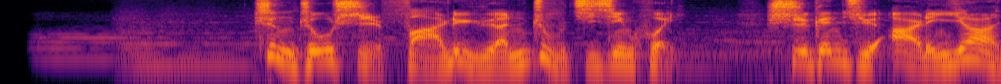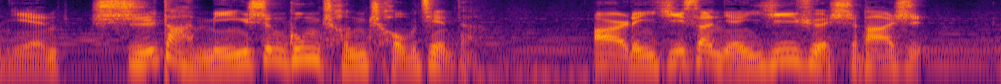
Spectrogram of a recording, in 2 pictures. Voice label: 男 企业宣传; 男25-年轻激情 大气浑厚; 郑州市法律援助基金会

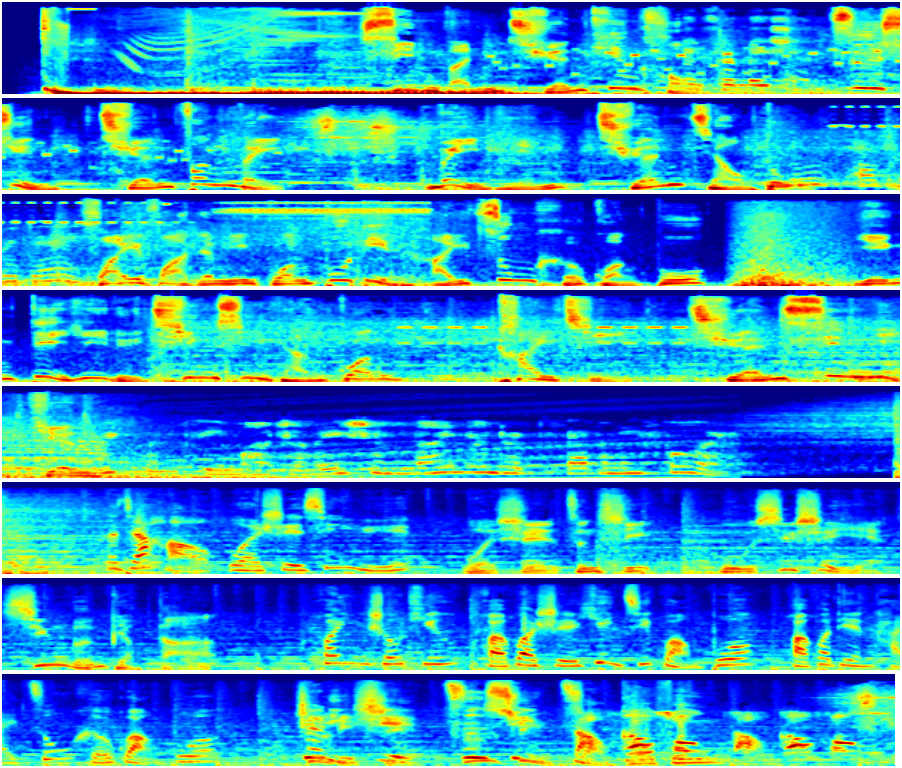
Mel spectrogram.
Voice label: 男, 年轻气质 素人自然; 怀化广播台

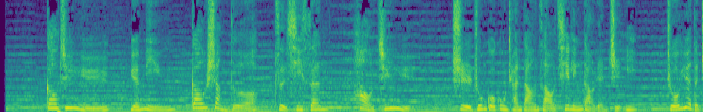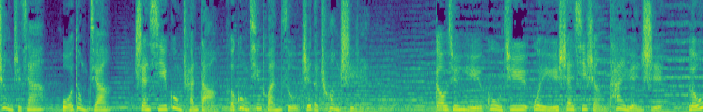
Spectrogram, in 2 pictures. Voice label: 女 人物专题【稳重大气】; 沉稳大气

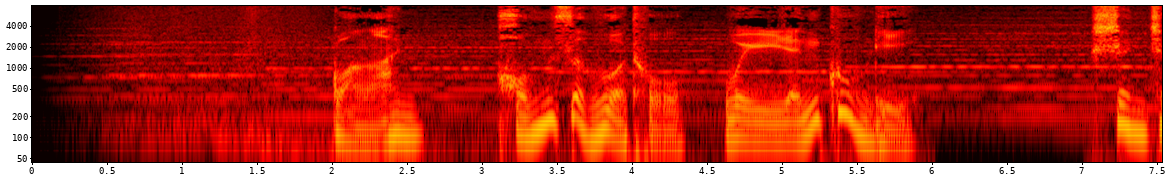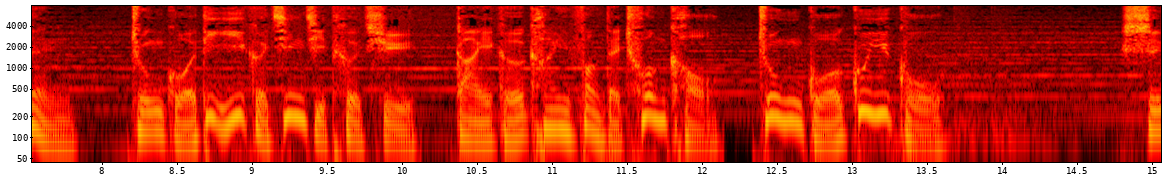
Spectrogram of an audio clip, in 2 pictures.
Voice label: 男 宣传 展馆; 男173-年轻浑厚 大气浑厚; 广安（深圳）产业园展馆

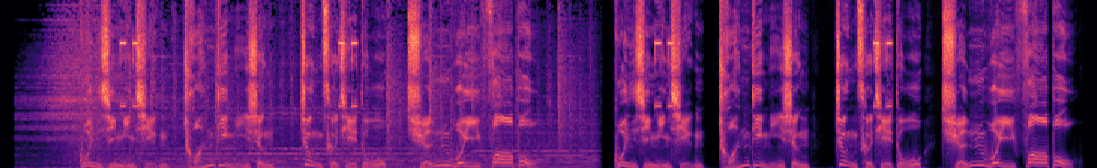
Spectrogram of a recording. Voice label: 男 节目片花, 年轻浑厚 大气浑厚; 权威发布

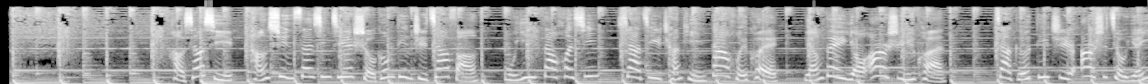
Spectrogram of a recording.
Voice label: 甜美促销女 手工定制家纺五一大换新; 激情力度

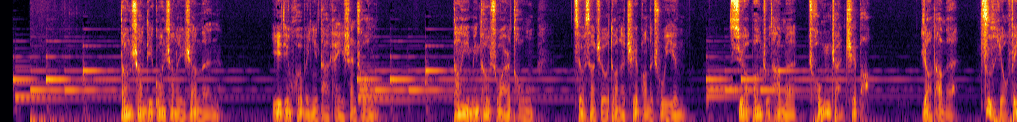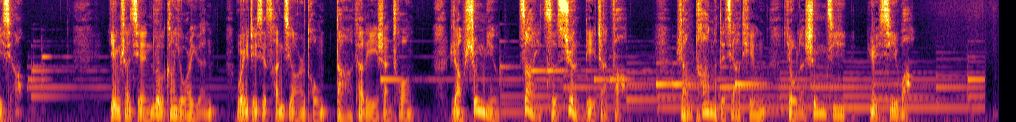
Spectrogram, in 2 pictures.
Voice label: 男 幼儿园宣传片 温情柔和; 男D5-厚重有力; 科技时尚

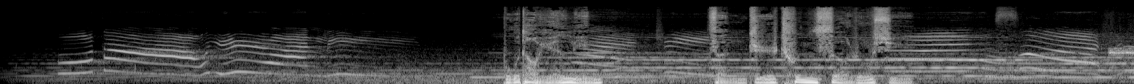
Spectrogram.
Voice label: 男 城市广告宣传; 男319-高端品质 大气浑厚; 长沙

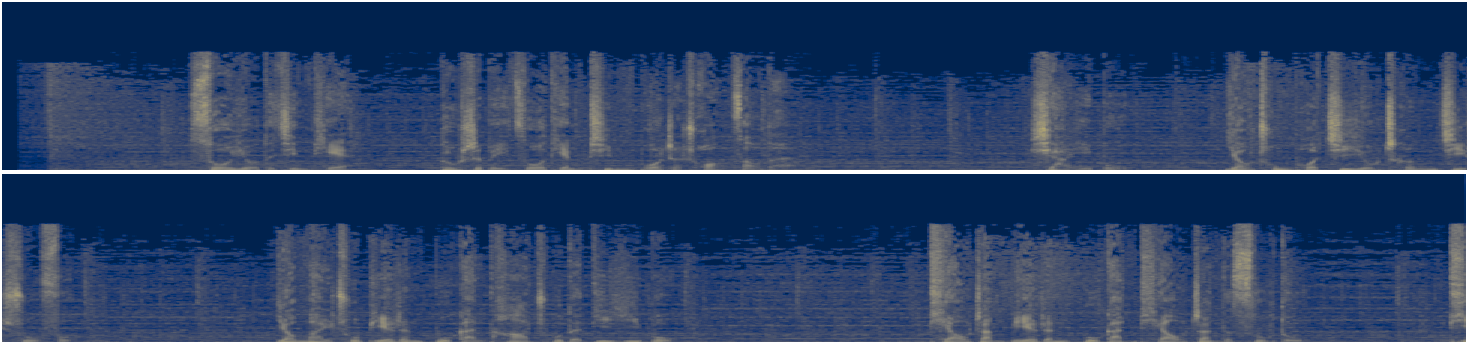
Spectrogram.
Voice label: 男 品牌广告形象 走心 大气; 大气激情 高端大气; 顺丰

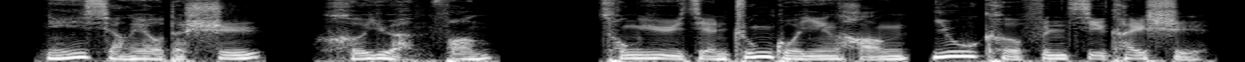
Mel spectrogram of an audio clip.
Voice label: 男 形象广告 质感磁性; 质感磁性 高端大气; 中国银行

